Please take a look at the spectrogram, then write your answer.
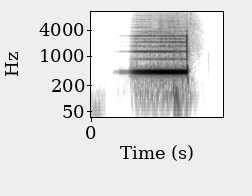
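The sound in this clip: A single telephone ringback tone on a call that goes unanswered: one steady, mid-pitched beep lasting under a second, heard alone with no talk.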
